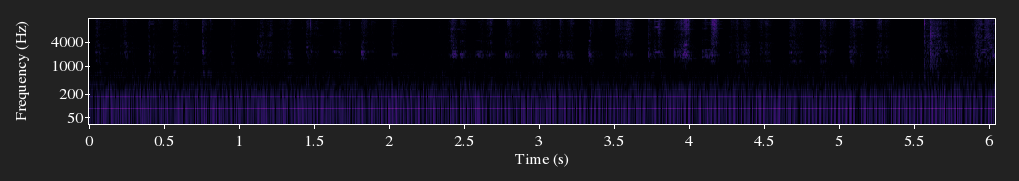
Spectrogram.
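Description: A paintbrush dabbing latex paint onto a wooden wagon wheel: a quick, irregular run of soft taps and bristle scrapes, with a faint steady hum underneath.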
